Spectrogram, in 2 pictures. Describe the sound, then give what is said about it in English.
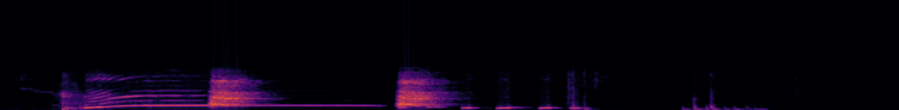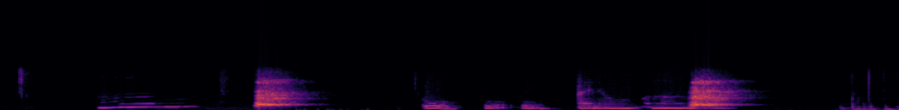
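A female pet dog barks repeatedly in irregular bursts, mixing sharp barks with a drawn-out howling whine and a few quick yips, loud against quiet gaps. “My dog keeps barking.”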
